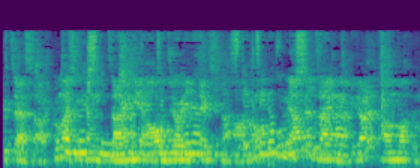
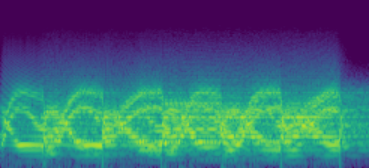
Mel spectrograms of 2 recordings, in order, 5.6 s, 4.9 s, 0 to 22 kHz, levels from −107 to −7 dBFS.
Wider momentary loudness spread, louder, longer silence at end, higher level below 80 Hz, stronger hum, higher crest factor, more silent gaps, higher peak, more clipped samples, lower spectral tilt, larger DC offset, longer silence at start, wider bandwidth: about the same, 6 LU vs 5 LU; about the same, -20 LUFS vs -21 LUFS; about the same, 0 s vs 0 s; first, -50 dBFS vs -72 dBFS; neither; about the same, 16 dB vs 16 dB; neither; about the same, -4 dBFS vs -6 dBFS; neither; about the same, -5 dB/octave vs -4.5 dB/octave; neither; about the same, 0.05 s vs 0 s; first, 11.5 kHz vs 6.2 kHz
